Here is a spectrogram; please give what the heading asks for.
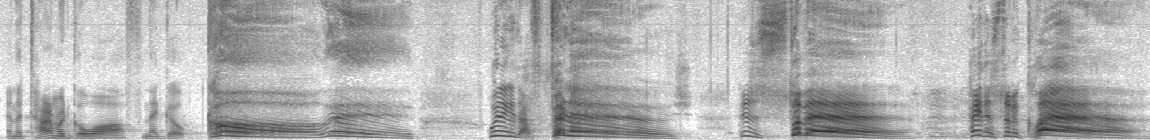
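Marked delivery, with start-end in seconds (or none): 1.5-8.6 put-on slow whining complaint from older kids; slow, loud kid whine; whiny kids. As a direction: grumble like annoyed sixth graders. Imitating grumbling fifth graders.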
